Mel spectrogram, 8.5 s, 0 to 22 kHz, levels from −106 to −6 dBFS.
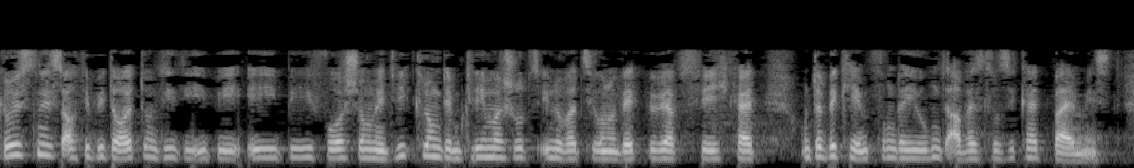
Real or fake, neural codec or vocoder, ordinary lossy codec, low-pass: real; none; none; 7.2 kHz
